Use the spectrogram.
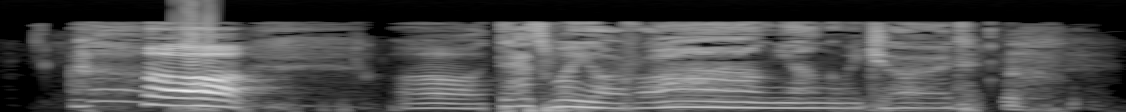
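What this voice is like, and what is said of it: Exaggerated put-on East Asian accent. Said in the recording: “incredibly bad Oriental accents ... my racist accent is so good ... That's terrible”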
